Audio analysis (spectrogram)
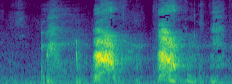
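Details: Two loud, sharp dog barks about half a second apart, each preceded and followed by softer yips, in a short indoor burst.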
